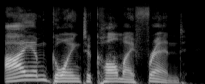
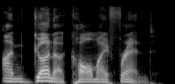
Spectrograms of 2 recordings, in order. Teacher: Instead of saying, I am going to call my friend, native speakers usually say, I'm gonna call my friend. The word to gets shortened, and it flows much faster.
